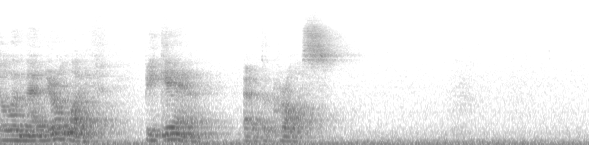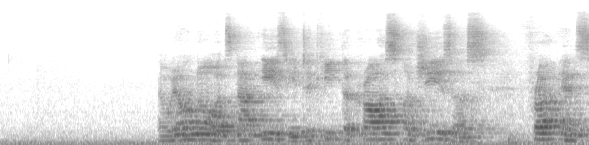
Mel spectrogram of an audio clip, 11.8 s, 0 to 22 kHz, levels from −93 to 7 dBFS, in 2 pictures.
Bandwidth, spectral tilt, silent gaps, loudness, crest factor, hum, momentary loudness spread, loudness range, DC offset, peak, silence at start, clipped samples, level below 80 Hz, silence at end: 15.5 kHz; -5.5 dB/octave; none; -37 LUFS; 20 dB; none; 25 LU; 22 LU; under 0.1%; -20 dBFS; 0 s; under 0.1%; -54 dBFS; 0 s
